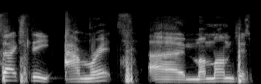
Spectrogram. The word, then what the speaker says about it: Amarath: Yeah, so it's actually Amarath. My mum just butchered the name.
